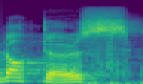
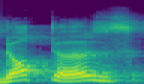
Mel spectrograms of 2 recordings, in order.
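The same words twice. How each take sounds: First: The final sound is a hissing S. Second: The final sound is a buzzing Z. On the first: The speaker calls it wrong. "and not doctors" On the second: The speaker calls it right. "it is pronounced doctors"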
